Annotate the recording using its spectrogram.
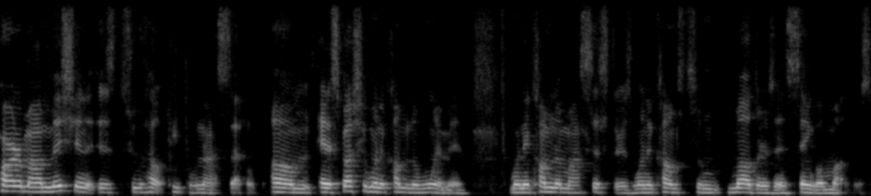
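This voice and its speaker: A woman speaks at a fairly quick pace in a dark, mellow tone. Her pitch is fairly low, with ordinary variation. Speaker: entrepreneur and wealth educator. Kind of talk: interview. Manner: casual, conversational.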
